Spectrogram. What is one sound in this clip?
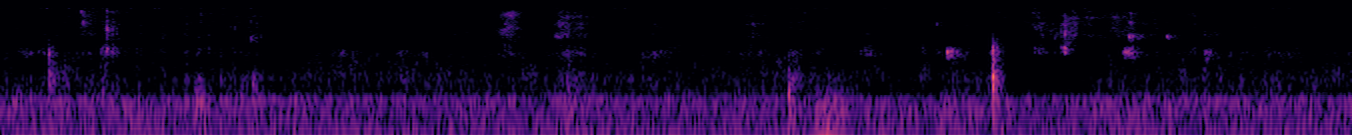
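A paper towel rubs softly over a grill plate.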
